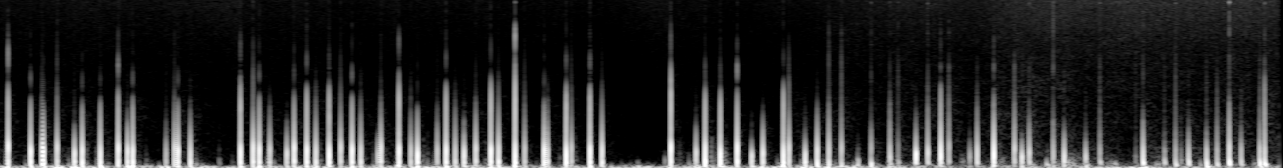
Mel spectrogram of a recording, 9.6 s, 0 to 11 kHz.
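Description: A wooden object is tapped rapidly with a new microphone about 66 times, in quick, steady runs with a brief pause near the middle. Each tap is short and dry with no ring, weighted toward low, hollow tones, and the later taps carry a faint brighter edge.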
